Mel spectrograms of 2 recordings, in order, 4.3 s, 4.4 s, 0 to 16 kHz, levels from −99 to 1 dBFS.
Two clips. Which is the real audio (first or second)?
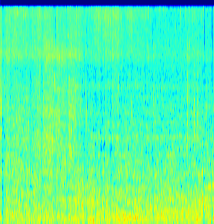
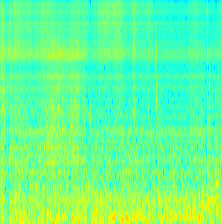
first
